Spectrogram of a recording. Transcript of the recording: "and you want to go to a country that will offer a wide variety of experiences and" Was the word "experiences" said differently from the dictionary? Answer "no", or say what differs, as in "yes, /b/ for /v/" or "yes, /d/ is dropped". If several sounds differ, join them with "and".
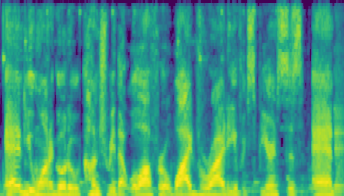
no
